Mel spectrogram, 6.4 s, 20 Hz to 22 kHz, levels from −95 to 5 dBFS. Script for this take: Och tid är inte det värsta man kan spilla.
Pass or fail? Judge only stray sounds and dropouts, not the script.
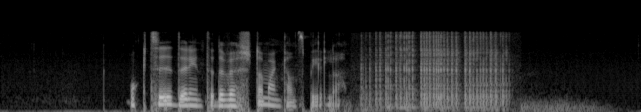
fail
